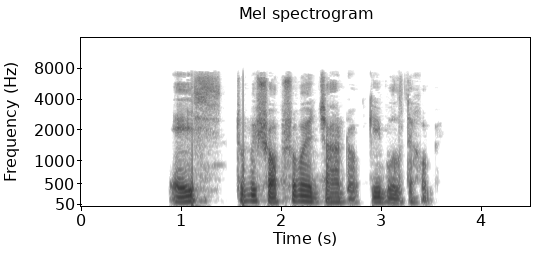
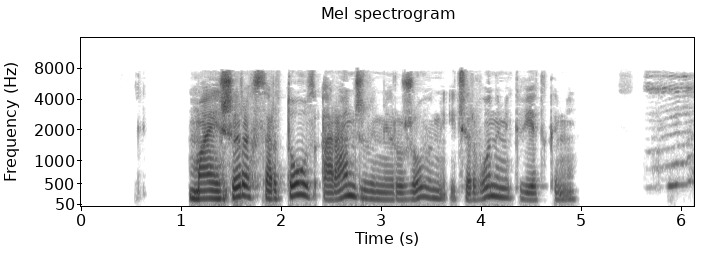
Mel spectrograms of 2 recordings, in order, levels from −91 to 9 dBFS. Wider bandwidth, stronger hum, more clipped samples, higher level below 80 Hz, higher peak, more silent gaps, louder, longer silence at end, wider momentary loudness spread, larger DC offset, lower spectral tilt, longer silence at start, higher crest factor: about the same, 7.8 kHz vs 8.2 kHz; neither; neither; first, -46 dBFS vs -58 dBFS; about the same, -2 dBFS vs 0 dBFS; second, 1.46-1.55 s vs 4.99-5.36 s, 5.53-5.62 s; second, -21 LUFS vs -16 LUFS; first, 1 s vs 0 s; second, 13 LU vs 19 LU; neither; first, -6 dB/octave vs -4 dB/octave; second, 0.9 s vs 1.1 s; about the same, 20 dB vs 18 dB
